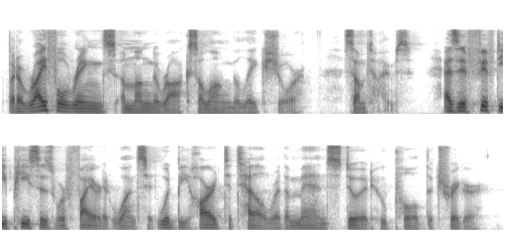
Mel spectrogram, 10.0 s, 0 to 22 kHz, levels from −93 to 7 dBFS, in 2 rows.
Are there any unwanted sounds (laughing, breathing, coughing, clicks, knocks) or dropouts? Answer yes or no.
no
